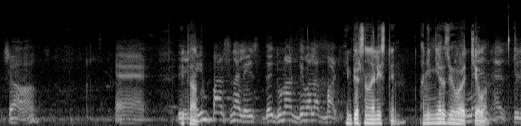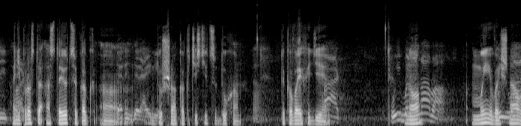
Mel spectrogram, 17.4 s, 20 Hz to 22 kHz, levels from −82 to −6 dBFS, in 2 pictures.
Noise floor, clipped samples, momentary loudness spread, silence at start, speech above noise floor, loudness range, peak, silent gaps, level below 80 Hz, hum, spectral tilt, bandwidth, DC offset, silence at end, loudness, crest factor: -56 dBFS; under 0.1%; 17 LU; 0.05 s; 30 dB; 9 LU; -6 dBFS; none; -60 dBFS; none; -5 dB/octave; 11.5 kHz; under 0.1%; 0 s; -27 LUFS; 20 dB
